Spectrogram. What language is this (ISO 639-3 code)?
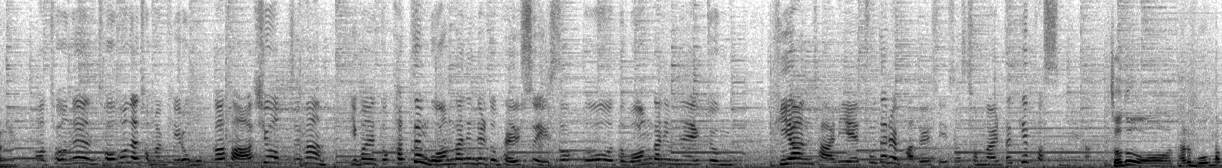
kor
